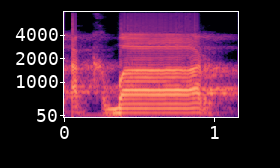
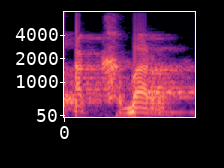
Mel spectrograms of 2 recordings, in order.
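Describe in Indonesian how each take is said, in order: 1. Vokal kedua dibaca panjang. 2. Vokal kedua dibaca pendek. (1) "jangan akbar" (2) "langsung akbar"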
